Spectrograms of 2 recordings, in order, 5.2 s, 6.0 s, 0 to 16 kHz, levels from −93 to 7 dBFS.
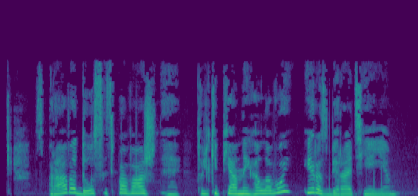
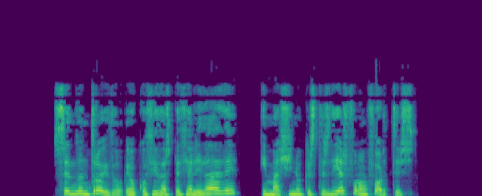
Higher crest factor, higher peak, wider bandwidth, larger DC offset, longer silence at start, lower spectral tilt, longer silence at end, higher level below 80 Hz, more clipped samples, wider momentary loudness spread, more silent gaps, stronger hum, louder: about the same, 16 dB vs 14 dB; second, -14 dBFS vs 0 dBFS; first, 11.5 kHz vs 9.6 kHz; neither; second, 0.1 s vs 0.7 s; about the same, -4 dB/octave vs -5 dB/octave; second, 0.25 s vs 0.9 s; second, -82 dBFS vs -56 dBFS; neither; about the same, 12 LU vs 10 LU; second, none vs 3.20-3.24 s; neither; second, -28 LUFS vs -13 LUFS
